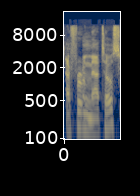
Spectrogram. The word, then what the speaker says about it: Ephraim Mattos: Yeah, so it's Ephraim Mattos or Ephraim Mattos or Ephraim Mattos. There's so many different weird pronunciations of my first name. Every country I go to says it's supposed to be said a different way.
